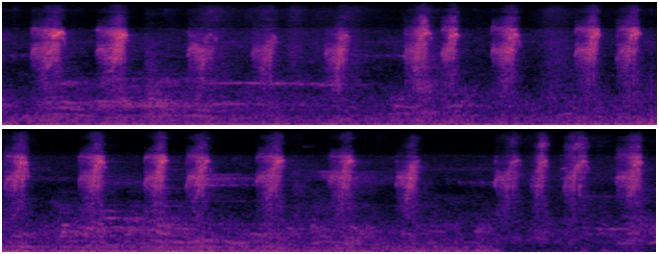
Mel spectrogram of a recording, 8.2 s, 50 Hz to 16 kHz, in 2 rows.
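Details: In Ubon Ratchathani, Thailand, on 13 April 2023, an 11-day-old Streak-eared bulbul nestling begs with a steady stream of scratchy, piercing chirps, some paired, around two per second, over quiet background hiss.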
